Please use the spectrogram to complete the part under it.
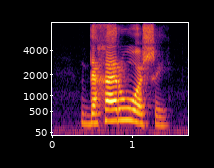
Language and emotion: Russian, positive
